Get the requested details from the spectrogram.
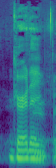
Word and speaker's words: Gerdegotit: How would you pronounce it? – Gerdegotit. – Yeah. – Gerdegotit. – Perfect.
